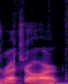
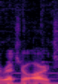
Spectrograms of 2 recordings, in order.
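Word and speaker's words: RetroArch: other stuff now there's retro Arc apparently is on there retro Arch however you want to pronounce it I think it's Arch retro Arch is now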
